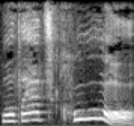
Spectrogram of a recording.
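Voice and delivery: upbeat, hopeful, optimistic lilt, very high pitched. Narrating Pearson replying to Penelope's apology while stacking blocks: optimistic. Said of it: "Pearson said optimistically".

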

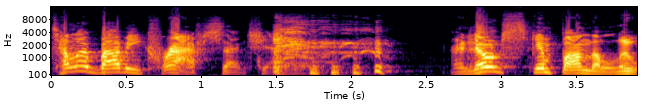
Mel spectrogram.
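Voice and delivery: put-on high, loud, swooping old-fashioned old-timey voice. Riffing with another speaker, launching into a bit in an old-timey voice. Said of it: "and also old-timey voice".

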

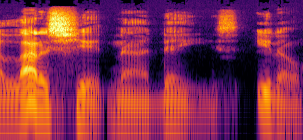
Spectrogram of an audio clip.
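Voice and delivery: playboy voice with pitch dropped very low. Speaker, nicknamed Playboy by another speaker, starts his answer in Playboy voice. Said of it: "I had to go into my Playboy voice".

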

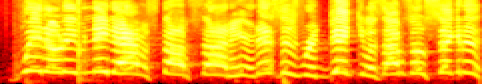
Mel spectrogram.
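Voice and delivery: very high, shrill, loud yelling. Speaker reenacting own words at a stop sign, sister sitting there: retelling a yell. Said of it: "And then I'm yelling".

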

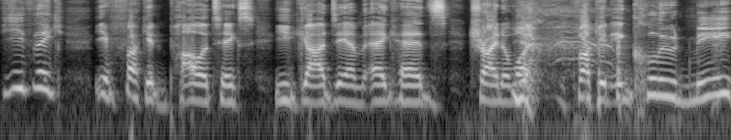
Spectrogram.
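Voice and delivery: put-on furious, offended, angry rant. Retelling how an angry man rants at a pollster: imitating an angry rant. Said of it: "goes on this fucking rant".

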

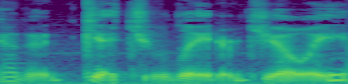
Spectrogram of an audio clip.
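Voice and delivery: mock sneering, menacing whisper. Retelling how a contestant sneered at another: imitating a sneer. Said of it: "he is literally sneering in Joey's direction".

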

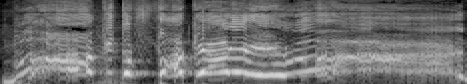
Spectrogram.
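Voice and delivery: acted very high, very slow, drawn-out shriek. Recounting a prank on a man in the shower, acting out his reaction: retelling a scream. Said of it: "Just screaming".

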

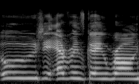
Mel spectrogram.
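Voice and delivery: loud, high-pitched, blurted-out exclamation. Retelling what Snoochie does on her radio show: imitating Snoochie Shy. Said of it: "And she'll be like".

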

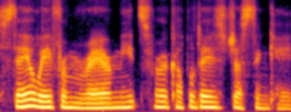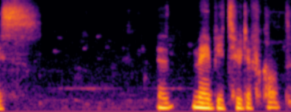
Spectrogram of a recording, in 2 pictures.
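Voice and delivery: very quiet half-whisper. Sidling up to another character while the others say thanks: very quiet half-whisper. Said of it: "whisper in Elvish very quietly".

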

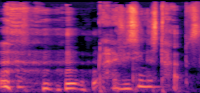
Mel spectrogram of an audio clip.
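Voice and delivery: soft, hushed whisper under the breath. Retelling how a cousin came out of a bathroom: imitating someone whispering. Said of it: "he's whispered to me".

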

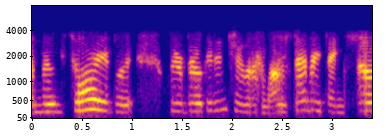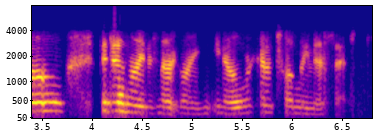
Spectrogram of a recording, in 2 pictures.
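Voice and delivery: tearful, crying voice. Recounting a call to the publisher after a break-in, retelling their own crying. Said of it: "I think I was crying".

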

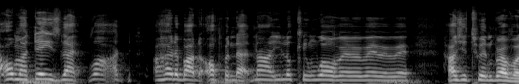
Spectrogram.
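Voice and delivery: buddy-buddy, warm tone. Acting out an old friend greeting someone in a shop: imitating an old friend's greeting. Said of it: "And he's like".

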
